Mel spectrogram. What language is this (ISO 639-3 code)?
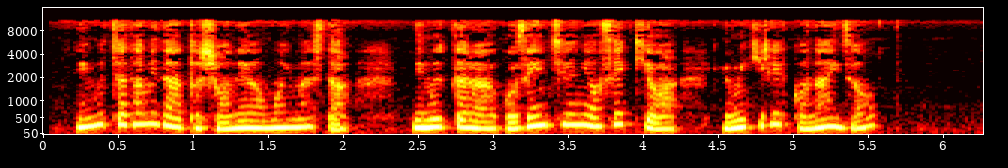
jpn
